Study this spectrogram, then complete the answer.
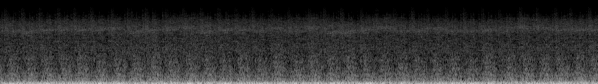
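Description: A heavy machine gun fires in rapid, continuous bursts.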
